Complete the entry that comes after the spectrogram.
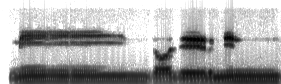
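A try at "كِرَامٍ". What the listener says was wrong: দুজের তো হবে না, কারণ তানবিনের পরে দেখেন বা এসেছে। তাই তানবিনটা কি হবে? তানবিনের পরিবর্তে একটা মিম উচ্চারণ হবে। মিম মিম জের মিম।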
